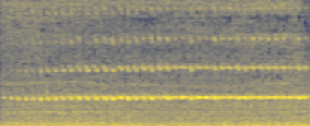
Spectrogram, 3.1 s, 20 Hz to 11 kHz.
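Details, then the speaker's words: 2015 Chevy Cruze, check engine light, rough hunting idle: thin steady whistle from PCV valve on valve cover sucking unmetered air past MAP sensor, engine running lean, high fuel trims; PCV vacuum leak, fixed by new GM valve cover. "sucking air so it's causing basically unaccounted air to be drawn into the engine's intake that's not seen by the map sensor"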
